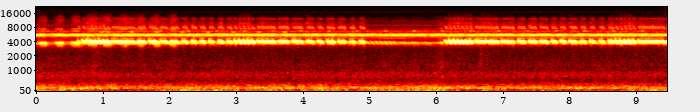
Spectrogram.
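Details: Autumn insect chorus offered as a sleep aid: overlapping shrill trills pulse quickly and evenly, one voice pausing for about a second midway before the full rapid chirping returns.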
